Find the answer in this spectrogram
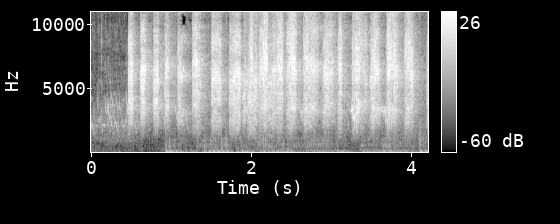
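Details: Colony of white and green parrots, August 26, 2023: a rapid, continuous run of harsh, raspy squawks starting after a half-second pause, overlapping calls from several birds with a steady rhythm.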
